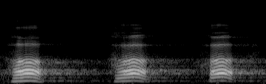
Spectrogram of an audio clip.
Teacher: जिव्हा कहीं टच हो रही है नहीं हो रही सीधा कंठ से निकल के आ रहा है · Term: कंठ वर्णों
